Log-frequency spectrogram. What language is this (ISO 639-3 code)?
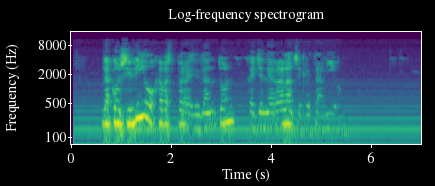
epo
